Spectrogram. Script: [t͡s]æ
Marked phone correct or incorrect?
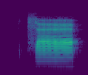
correct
